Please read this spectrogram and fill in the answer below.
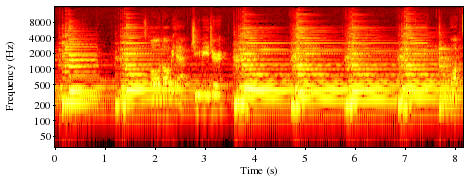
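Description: Acoustic guitar played as a chord progression: strummed chords, a short walk-up of single bass notes, then four even strums of a D major chord at about one a second, each left ringing.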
